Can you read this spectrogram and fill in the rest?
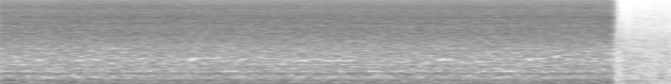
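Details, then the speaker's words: Autoclave steam sterilizer after about half an hour of sterilizing: a loud, steady hiss of steam vents for about three seconds, then cuts off abruptly. This is normal pressure release back toward one atmosphere. "so now i'm ready to release the pressure when i do this it will it will fill the room with stench so i will turn on the exhaust fan before i flip the valve press this dropping here"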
